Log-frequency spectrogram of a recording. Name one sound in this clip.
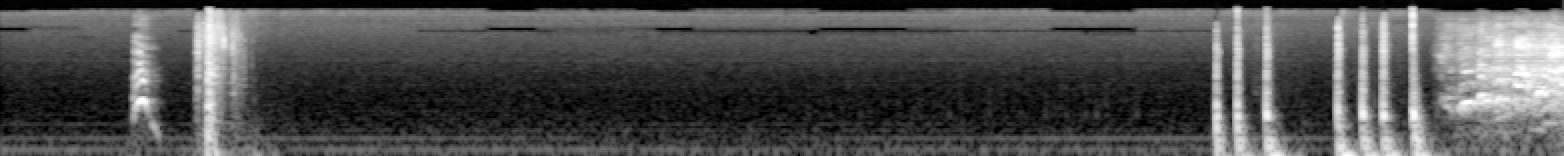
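A cartoon crow thumps down onto a wooden floor.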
